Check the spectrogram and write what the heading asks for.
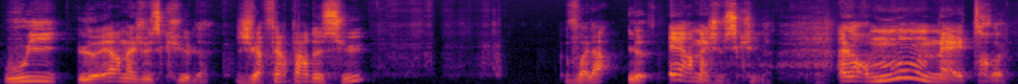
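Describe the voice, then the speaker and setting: Lively encouraging male schoolteacher. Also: a little high, unhurried. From France. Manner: lively, encouraging, sing-song teacher voice. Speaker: primary school teacher. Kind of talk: correcting a pupil's dictation for a class.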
